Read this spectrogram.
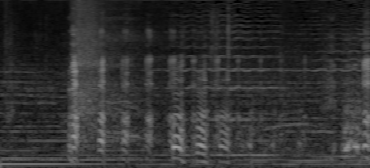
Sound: both laugh

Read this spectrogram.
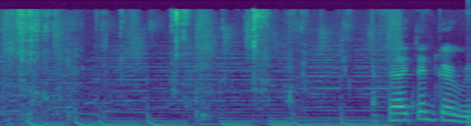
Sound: snack crunching

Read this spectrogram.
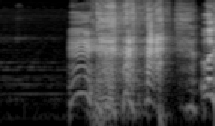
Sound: chuckles

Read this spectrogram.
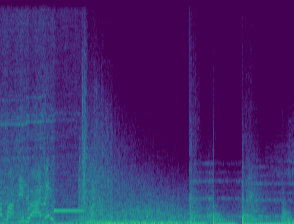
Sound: beep; dramatic sting; upbeat hip hop music

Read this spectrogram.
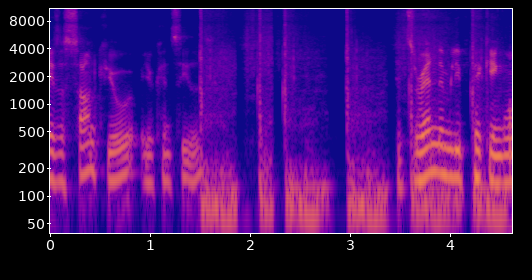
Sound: booming sound

